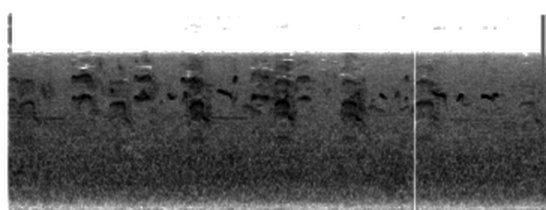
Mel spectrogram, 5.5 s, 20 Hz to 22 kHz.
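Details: Common terns at a breeding colony in Marismas Negras, Astillero, Cantabria, Spain, during the 2021 breeding season, as a fish is brought to the mother. Repeated short, harsh calls overlap throughout, over steady loud rushing background noise.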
